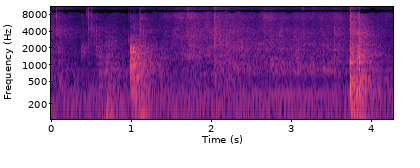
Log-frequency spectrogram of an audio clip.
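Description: Felt-tip markers being handled at a table: a few sharp plastic clicks and knocks, about a second in and loudest near the end, as markers are taken out of a pencil case and put down.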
